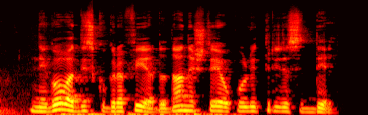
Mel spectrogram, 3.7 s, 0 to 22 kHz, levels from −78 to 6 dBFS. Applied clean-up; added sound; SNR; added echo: classical method spectral subtraction.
